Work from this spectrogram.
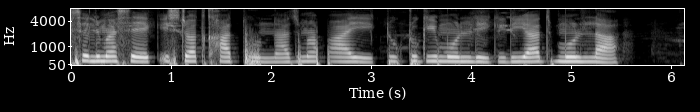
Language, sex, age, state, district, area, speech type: Bengali, female, 18-30, West Bengal, Dakshin Dinajpur, urban, spontaneous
